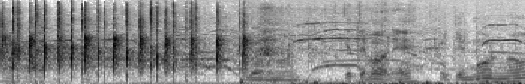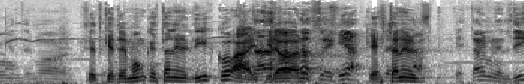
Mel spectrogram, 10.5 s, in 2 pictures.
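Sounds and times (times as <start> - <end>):
hand claps: 0.0 - 2.6
speech: 3.4 - 10.4.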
